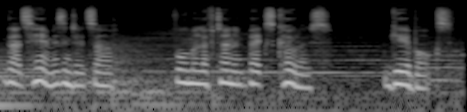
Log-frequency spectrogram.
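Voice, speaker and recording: A woman's voice: medium pitch, fairly even intonation, measured pace, lightly acted. A woman playing an earnest, deferential military subordinate in a video game, formal and dutiful. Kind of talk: video game cutscene acting. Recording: game soundtrack music behind.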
